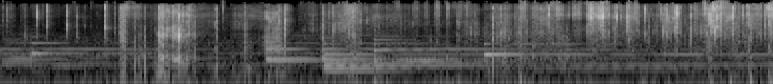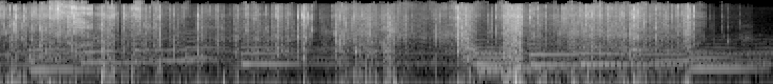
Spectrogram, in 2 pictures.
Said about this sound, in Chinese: 那这本书没有开封啊，这个那好 TVB 啊，给你们大家听一下撕塑料纸的这个声音，弄像开箱一样。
